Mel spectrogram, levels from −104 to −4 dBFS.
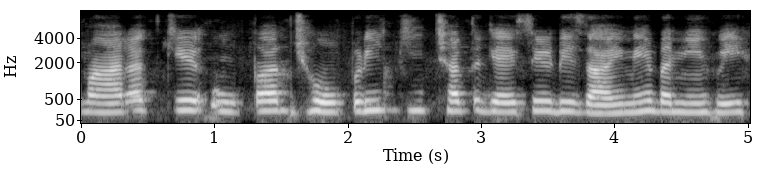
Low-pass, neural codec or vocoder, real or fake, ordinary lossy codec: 7.2 kHz; codec, 44.1 kHz, 3.4 kbps, Pupu-Codec; fake; Opus, 64 kbps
